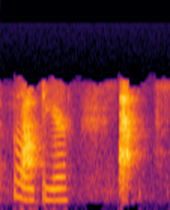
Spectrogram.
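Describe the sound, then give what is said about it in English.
A puppy barks in short, high, tonal yips: two quick yips, a faint whine, then another sharp bark, with no one speaking. “Somebody's on my porch. I think the mailman, the puppy's barking.”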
